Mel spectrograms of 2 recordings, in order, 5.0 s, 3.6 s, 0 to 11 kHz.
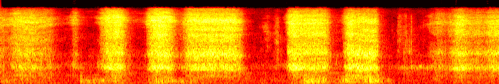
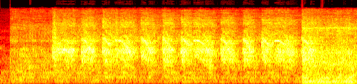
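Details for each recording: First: Fuel tank vapor pressure release on a 4WD after a rough, steep track in hot conditions: loud airy hissing in repeated bursts as the cap is cracked, tank had been hissing; petrol was boiling, causing vapor locks climbing hills. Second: Vehicle with a low battery, jump-started in the morning: starter cranks in pulses about three a second for 2.5 seconds, then the engine catches and runs; owner suspects it was flooded with petrol and fuel is not getting through.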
